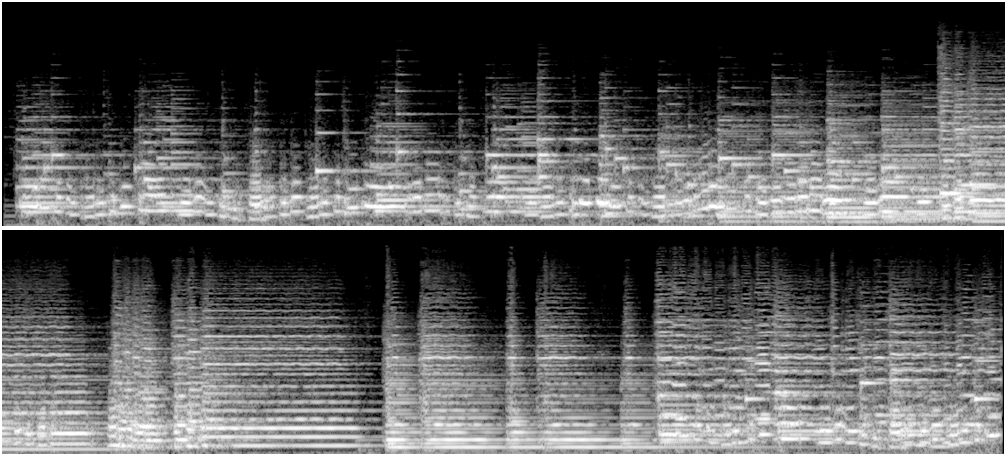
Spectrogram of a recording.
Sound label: Euphonium, String Quartet & Piano; Martin Schmid Blechbläsernoten; Euphonium Concerto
